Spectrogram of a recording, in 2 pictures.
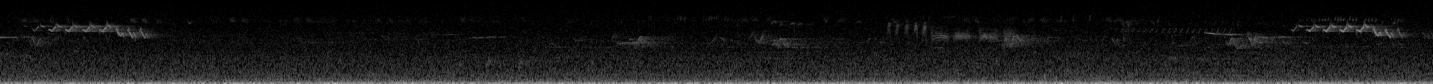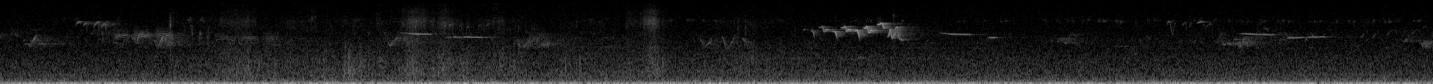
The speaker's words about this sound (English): Magnolia warbler.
